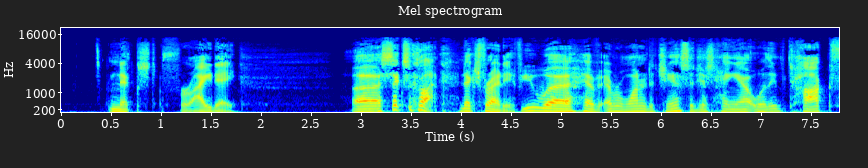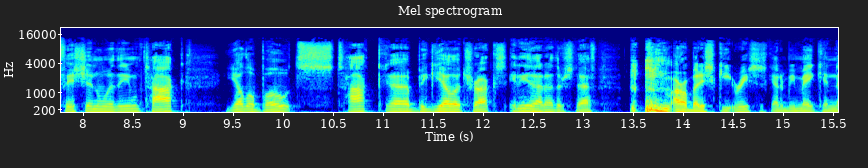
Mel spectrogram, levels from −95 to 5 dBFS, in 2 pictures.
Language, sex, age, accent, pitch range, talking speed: English, male, 50-69, American, 80-120 Hz, 180 wpm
